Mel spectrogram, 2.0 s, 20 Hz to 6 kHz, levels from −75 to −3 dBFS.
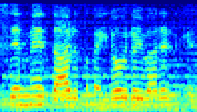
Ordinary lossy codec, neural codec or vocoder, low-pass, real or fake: none; none; 5.4 kHz; real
